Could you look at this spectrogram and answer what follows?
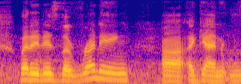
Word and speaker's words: Reading: Railroad on the Monopoly board cuz everybody always pronounces it wrong. But it is the Reading uh again Reading, Pennsylvania where these guys are based out of.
